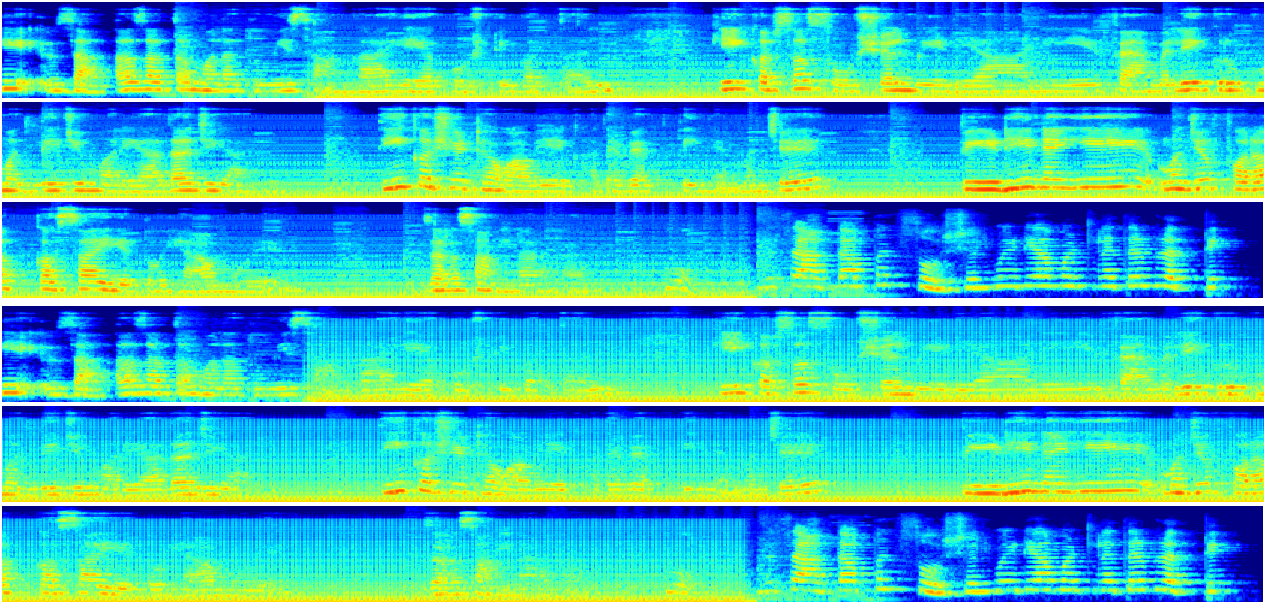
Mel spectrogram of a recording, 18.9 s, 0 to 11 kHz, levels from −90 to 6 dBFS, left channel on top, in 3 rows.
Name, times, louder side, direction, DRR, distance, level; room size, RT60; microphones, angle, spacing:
voice 1, 0.0-7.7 8.2-10.4 11.1-14.1 14.7-15.6, left 3 dB, 30° left, 4 dB, 0.8 m, -25 dB
sound 1, 0.8-17.0, left 2 dB, 75° left, 0.7 m, -43 dB
sound 2, 1.5-16.4, right 3 dB, 60° right, 0.5 m, -30 dB
voice 2, 14.8-15.2 15.9-18.7, right 1 dB, 5° right, 4 dB, 0.5 m, -32 dB
6.3 x 2.3 x 3.1 m, 0.32 s
head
